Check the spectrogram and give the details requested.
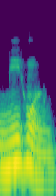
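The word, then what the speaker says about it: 日本: আর ওরা মূলত ডাকে নিহন এভাবে, স্পেলিংটা এটা। আর ওরা প্রোনাউন্সিয়েশন মূলত এইভাবে করে।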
